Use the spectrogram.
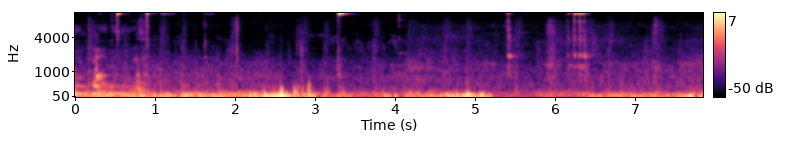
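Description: Hand threading and tightening lug nuts on a Ford F-150 front wheel hub and bearing assembly, with light metallic clicks, jingles and scrapes as someone speaks quietly.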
